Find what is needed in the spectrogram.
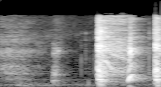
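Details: Adult with a sinus problem that day gives a loud, harsh cough burst, then a second short cough, in a quiet room.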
